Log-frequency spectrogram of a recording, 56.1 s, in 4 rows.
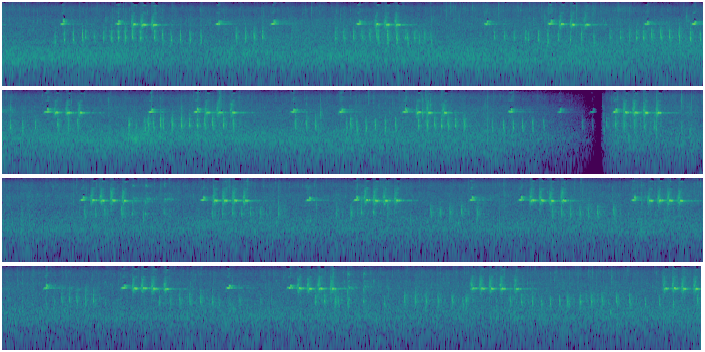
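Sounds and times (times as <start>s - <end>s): rain hissing: 0.0s - 24.8s
songbird singing: 1.1s - 5.9s, 6.6s - 8.6s, 9.6s - 19.2s, 19.8s - 27.6s, 29.6s - 37.8s, 38.4s - 42.1s, 42.8s - 47.1s, 47.8s - 56.0s.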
